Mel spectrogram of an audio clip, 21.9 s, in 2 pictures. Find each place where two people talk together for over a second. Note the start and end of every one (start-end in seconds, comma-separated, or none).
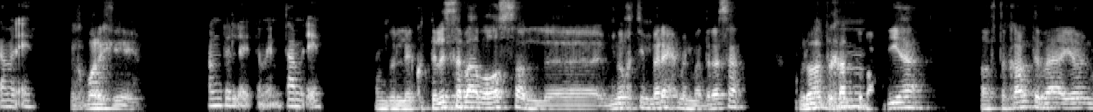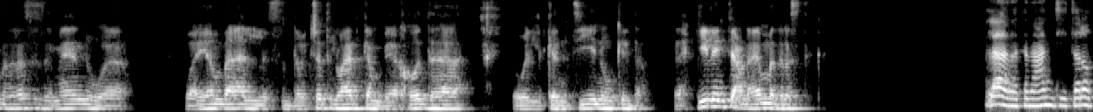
none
